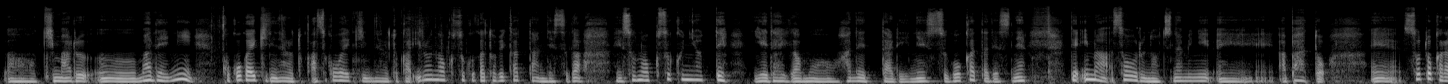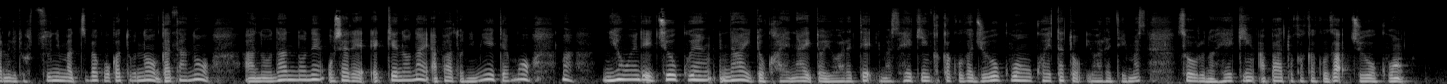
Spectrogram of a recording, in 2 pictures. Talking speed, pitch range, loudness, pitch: 390 characters per minute, 145-190 Hz, -27 LUFS, 160 Hz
